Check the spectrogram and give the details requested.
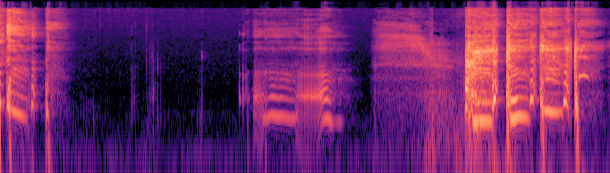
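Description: Two sharp coughs, a pause, voiced throaty sounds, then a burst of about four rapid coughs; a plain repeated cough.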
